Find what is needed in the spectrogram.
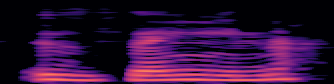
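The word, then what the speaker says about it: zayin: completion as well as in hebrew zed is is pronounced or is called zane uh some of you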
